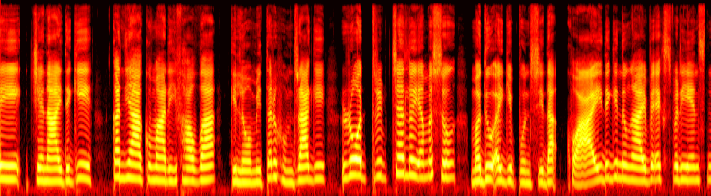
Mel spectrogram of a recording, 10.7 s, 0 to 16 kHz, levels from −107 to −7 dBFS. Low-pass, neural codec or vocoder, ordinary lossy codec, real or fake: 14.4 kHz; none; none; real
